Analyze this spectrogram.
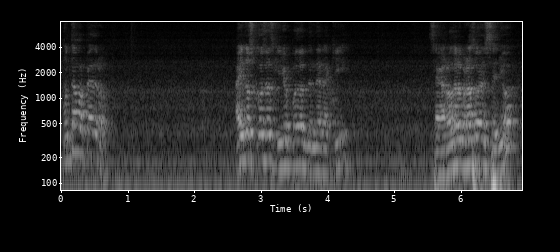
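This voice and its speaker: A man's voice: a little high, moderate pace, far from the mic. A man preaching a sermon, asking the congregation questions as he goes. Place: church hall. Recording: very echoey church hall, faint noise.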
